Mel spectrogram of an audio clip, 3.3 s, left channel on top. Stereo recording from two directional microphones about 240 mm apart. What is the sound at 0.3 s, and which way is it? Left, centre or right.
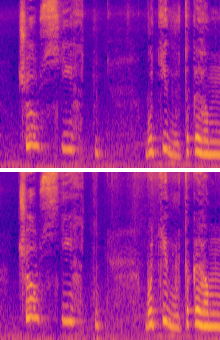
Speech, centre.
